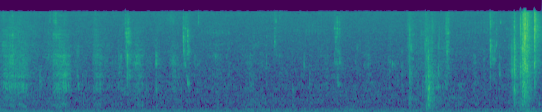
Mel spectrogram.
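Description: Two people chewing crunchy round takoyaki-flavoured corn puff snacks with their mouths closed: faint scattered crunches, with a few louder crunches about five seconds in and near the end.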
